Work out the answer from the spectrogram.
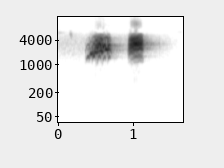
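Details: Siberian jay from Norway producing a rough, hissing screech followed at once by a shorter, purer harsh note, both loud and close.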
